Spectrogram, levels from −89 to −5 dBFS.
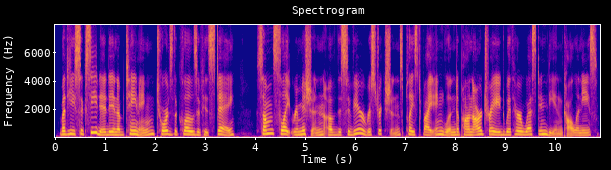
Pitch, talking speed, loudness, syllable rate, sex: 215 Hz, 160 wpm, -19 LUFS, 4.7 syllables/s, female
